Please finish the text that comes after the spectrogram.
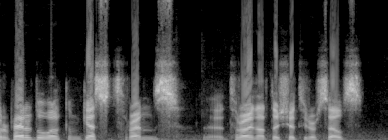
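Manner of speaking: nervous, high-pitched shouting. Playing a character, calling across the ship to the crew; shouting to the crew. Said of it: "will shout over to the crew".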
